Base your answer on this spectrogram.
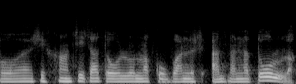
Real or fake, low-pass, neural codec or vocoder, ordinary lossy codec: fake; none; codec, 24 kHz, 0.9 kbps, DualCodec; none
